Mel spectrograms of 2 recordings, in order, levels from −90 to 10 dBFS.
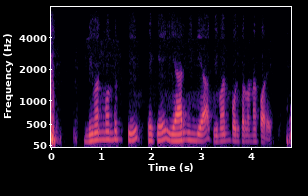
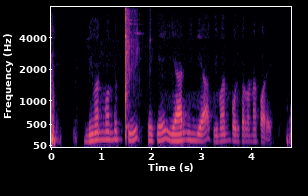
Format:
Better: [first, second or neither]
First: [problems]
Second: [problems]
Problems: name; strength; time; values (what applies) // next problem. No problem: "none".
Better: first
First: none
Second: background sound (Shatter); 5 dB below the speech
